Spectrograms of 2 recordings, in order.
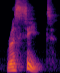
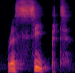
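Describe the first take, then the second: First: No P sound is pronounced before the T. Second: A P sound is pronounced before the final T. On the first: The speaker calls it right. "There is no p sound" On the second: The speaker calls it wrong. "so it's not receipt"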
